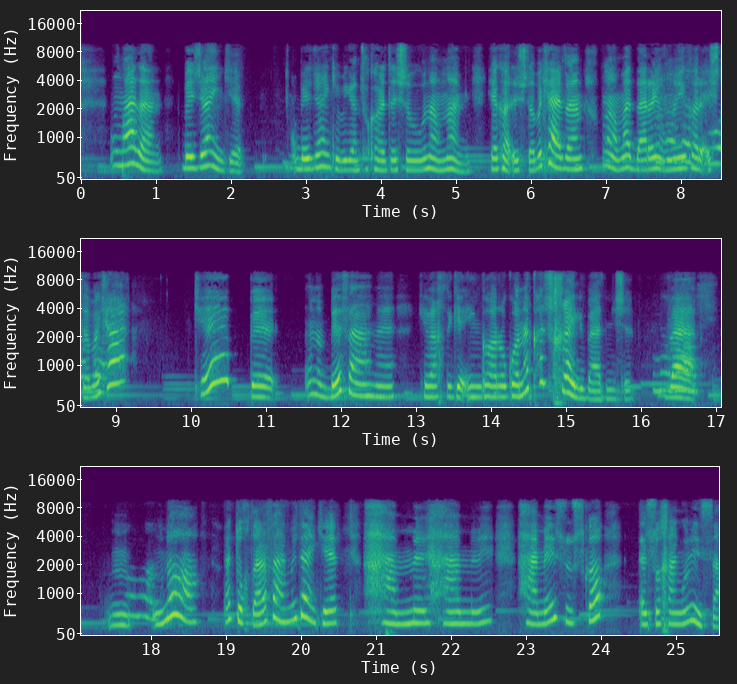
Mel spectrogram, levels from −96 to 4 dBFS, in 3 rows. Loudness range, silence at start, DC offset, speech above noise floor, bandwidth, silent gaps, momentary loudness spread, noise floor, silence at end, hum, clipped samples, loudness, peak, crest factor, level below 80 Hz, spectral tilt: 2 LU; 0 s; under 0.1%; 31 dB; 10 kHz; none; 14 LU; -51 dBFS; 0 s; none; under 0.1%; -20 LUFS; -4 dBFS; 16 dB; -60 dBFS; -3.5 dB/octave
